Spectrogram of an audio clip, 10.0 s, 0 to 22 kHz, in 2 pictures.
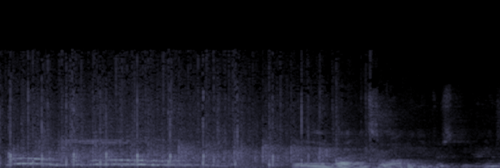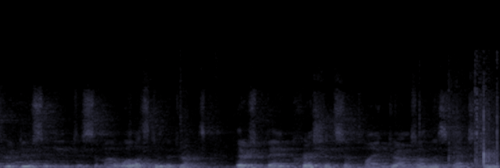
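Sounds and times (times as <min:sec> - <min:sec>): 
audience applauding: 0:00.0 - 0:03.9, 0:09.5 - 0:10.0
audience whoops and whistles: 0:00.1 - 0:01.8
speech: 0:03.0 - 0:10.0.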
